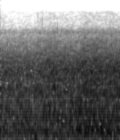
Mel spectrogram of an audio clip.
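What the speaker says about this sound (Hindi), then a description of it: "पानी का बहाव बहुत ज्यादा तेज था" A fast-flowing, flooded seasonal drain in Ramnagar, Uttarakhand gives a brief, steady rushing wash of water, heard close with nothing else over it.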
